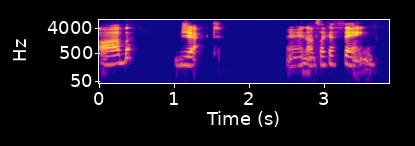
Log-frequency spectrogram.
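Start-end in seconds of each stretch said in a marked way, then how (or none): 0.0-1.6 object with first syllable OB stressed, noun form. Speaker explaining word stress says the noun form, stressing the first syllable of 'object'. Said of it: "I'm stressing this first syllable".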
